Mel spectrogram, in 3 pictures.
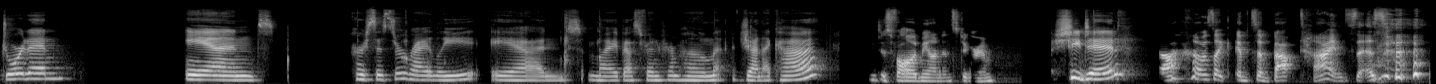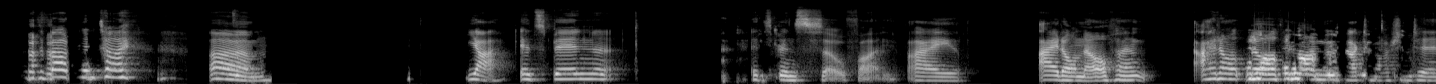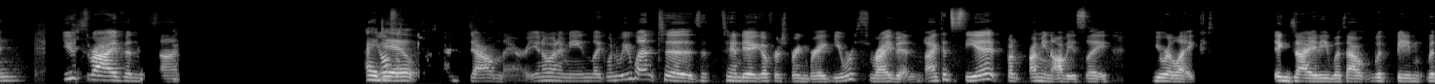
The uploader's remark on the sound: Dealing with the technical difficulties that come with long distance teamwork.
